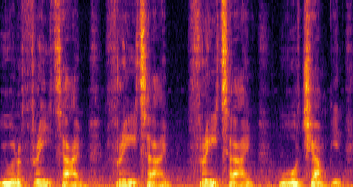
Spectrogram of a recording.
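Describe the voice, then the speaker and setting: The speaker has an English accent. Noticeable background noise runs behind the voice. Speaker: YouTuber discussing sports news. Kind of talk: opinion rant vlog. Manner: fast; animated.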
